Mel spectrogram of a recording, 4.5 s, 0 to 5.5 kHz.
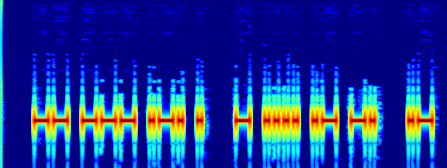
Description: Morse code, heard as a keyed tone, about 25 wpm, 600 Hz. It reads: MORE THAN A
